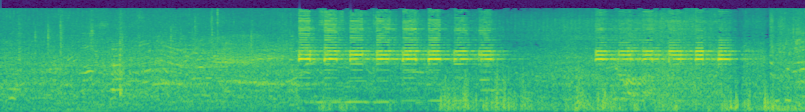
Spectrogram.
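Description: Bicycle bells ringing in fast repeated trills, starting about three seconds in and again about six seconds in. A vehicle horn sounds under the first ringing for just over a second. Children's voices can be heard throughout.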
